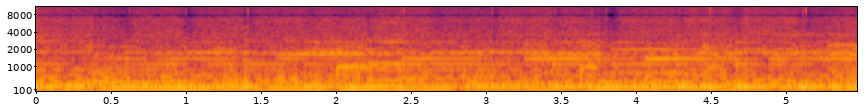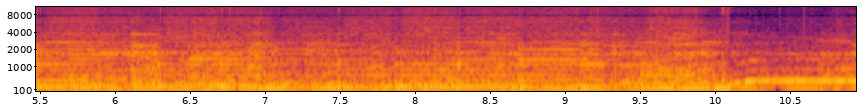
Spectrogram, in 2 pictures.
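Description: Live indie rock band playing an instrumental passage between verses: electric guitar over bass and drums, with no singing.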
